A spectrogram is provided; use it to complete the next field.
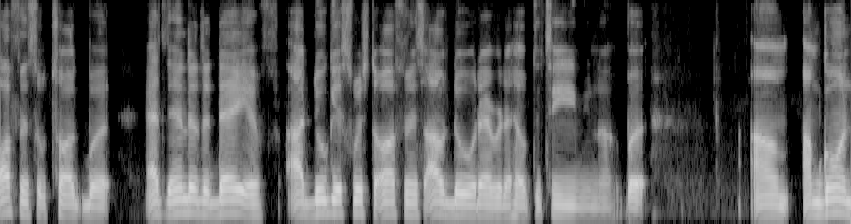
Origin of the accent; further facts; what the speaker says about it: Detroit, Michigan, United States; Yeah, I grew up in Detroit, Michigan.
